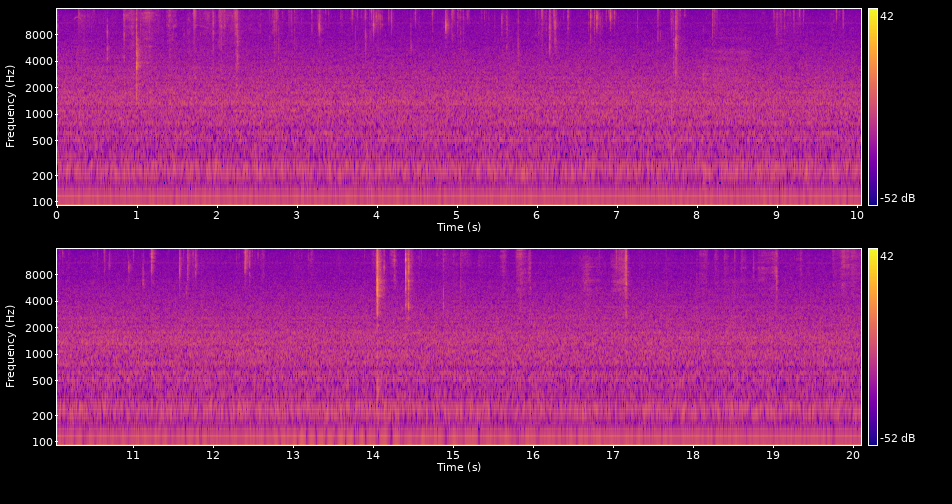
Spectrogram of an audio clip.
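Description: A wooden spoon taps and scrapes softly against a plastic dish.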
